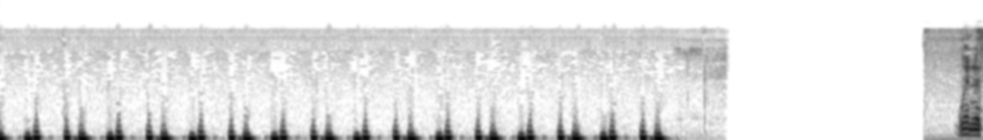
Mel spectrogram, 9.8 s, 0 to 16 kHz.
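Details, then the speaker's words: Quadruple rhythm in a child: regular low heart sounds near 73 per minute with extra soft beats, S1, S2, S3 and S4 all occurring in the same patient. "when the four heart sounds S1 S2 S3 and S4 occur in the same patient they produce a quadruple Rhythm listen now to a quadruple [Music]"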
